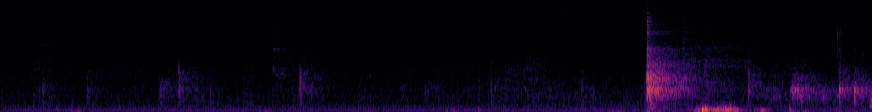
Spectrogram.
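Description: Hands squish and knead soft dough in a glass bowl.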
